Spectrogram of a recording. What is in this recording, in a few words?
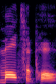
"multiple", female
